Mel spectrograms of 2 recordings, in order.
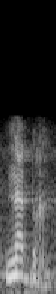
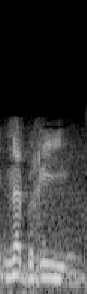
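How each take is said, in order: First: The word ends on a consonant, without final 'ee'. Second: The word ends with a long 'ee' vowel. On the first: The reading pauses on this word. "هتقف يبقى إيه؟" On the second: The reading continues past this word. "لو هتوصل يبقى إيه؟"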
